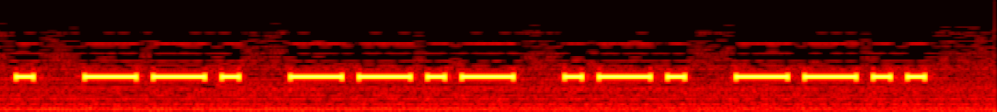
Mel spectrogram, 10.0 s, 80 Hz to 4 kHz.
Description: Morse code, heard as a keyed tone, about 7 wpm, 800 Hz. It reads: EGQRZ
